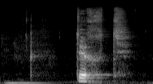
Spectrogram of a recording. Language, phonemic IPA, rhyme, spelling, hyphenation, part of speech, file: Dutch, /tʏxt/, -ʏxt, tucht, tucht, noun, Nl-tucht.ogg
- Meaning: 1. discipline, a regime entailing strict supervision and/or punishment 2. punishment, discipline 3. the institutionalised enforcement of rules and norms within a professional group 4. self-discipline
